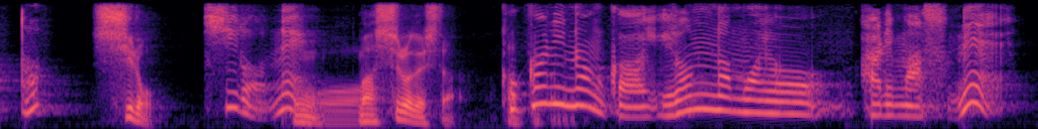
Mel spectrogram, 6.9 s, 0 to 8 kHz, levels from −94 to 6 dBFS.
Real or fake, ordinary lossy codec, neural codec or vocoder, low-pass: real; none; none; 7.2 kHz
